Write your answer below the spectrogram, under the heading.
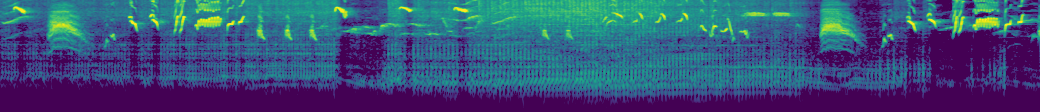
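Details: Oriental magpie-robin song of high whistles, slurred notes and chirps, partly masked by a loud steady rumbling noise through the middle of the recording.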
